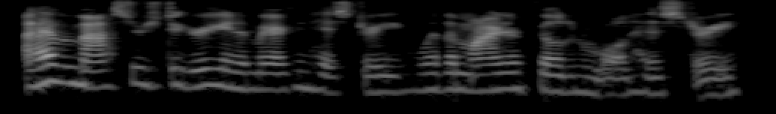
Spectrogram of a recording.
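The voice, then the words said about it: Slight Midwestern drawl. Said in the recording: “I'm from the Midwest, so I've got a little bit of a drawl”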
